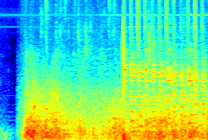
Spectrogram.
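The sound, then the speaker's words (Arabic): Heavy rain pours steadily during storm Asil in Lebanon, with a low rolling rumble of thunder beneath the dense hiss. The downpour starts abruptly after a brief silence and stays loud throughout. “تأثر لبنان والحوض الشرقي المتوسط بمنخفض جوي عالي الفعلي مصحوب بكتل هوائية باردة وبأمطار غزيرة ورياح قوية وتساقط حبات البرد.”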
